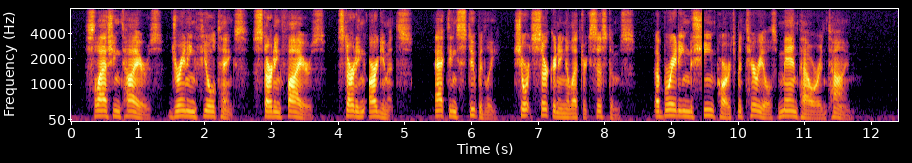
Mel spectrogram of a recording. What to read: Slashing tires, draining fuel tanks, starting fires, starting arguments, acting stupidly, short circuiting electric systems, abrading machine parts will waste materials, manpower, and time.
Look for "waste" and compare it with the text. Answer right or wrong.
wrong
